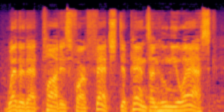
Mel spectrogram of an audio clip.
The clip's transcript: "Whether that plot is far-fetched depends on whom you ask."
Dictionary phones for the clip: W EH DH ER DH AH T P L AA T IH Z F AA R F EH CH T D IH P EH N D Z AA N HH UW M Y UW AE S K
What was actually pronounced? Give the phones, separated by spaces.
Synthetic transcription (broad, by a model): W EH DH ER DH AH T P L AA T IH Z F AA R F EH CH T D IH P EH N D Z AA N HH UW M Y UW AE S K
